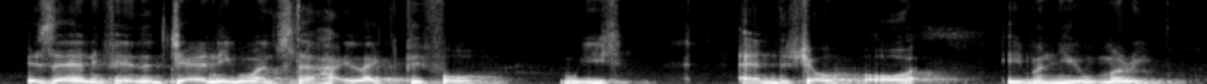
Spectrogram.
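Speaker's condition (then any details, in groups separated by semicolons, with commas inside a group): Cerebral palsy; quadriplegic form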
